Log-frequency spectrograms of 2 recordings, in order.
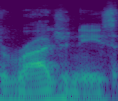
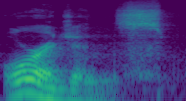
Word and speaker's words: orogene: orogenes uh at least I was told it's pronounced orines I had one reading it I had been calling it Origins like origin but apparently it's ayy uh it's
